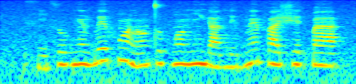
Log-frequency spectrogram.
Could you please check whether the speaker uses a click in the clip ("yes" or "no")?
no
